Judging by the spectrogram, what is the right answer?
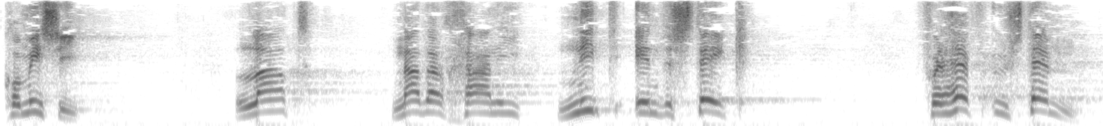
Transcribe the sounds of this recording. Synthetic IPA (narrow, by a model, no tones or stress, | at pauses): kɔmɪsi | laːt | nadalχaːni | nitɪndəstejk | fəɹɦɛfywstɛm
